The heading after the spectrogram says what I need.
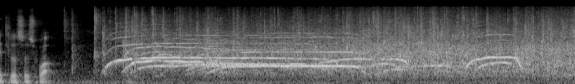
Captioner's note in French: acclamations soutenues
